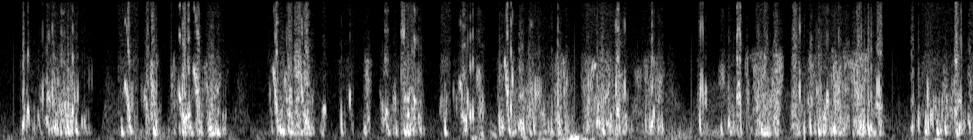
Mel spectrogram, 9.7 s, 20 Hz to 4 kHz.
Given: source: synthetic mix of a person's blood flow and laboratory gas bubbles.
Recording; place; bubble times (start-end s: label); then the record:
Doppler ultrasound of blood flow; subclavian vein
0.20-0.93 s: bubbles
1.18-1.61 s: bubbles
1.71-2.29 s: bubbles
2.67-3.17 s: bubbles
3.19-3.28 s: bubbles
3.38-3.54 s: bubbles
3.62-3.72 s: bubbles
3.79-4.25 s: bubbles
4.39-4.50 s: bubbles
4.53-4.87 s: bubbles
4.96-5.75 s: bubbles
5.80-6.66 s: bubbles
6.96-7.84 s: bubbles
7.90-8.86 s: bubbles
9.10-9.74 s: bubbles
From the record:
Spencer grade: 4 (maximum detectable bubble signal sounding continuously throughout systole and diastole of every cardiac period, and overriding the amplitude of the normal cardiac signals); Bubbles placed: anywhere in the cardiac cycle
